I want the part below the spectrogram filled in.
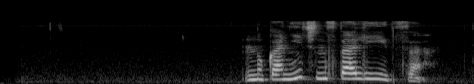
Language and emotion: Russian, positive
